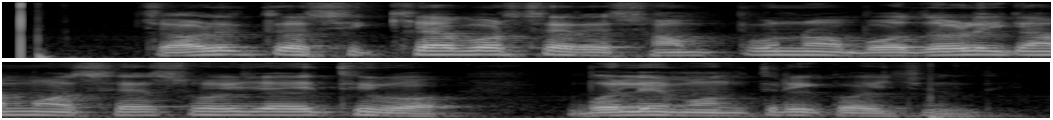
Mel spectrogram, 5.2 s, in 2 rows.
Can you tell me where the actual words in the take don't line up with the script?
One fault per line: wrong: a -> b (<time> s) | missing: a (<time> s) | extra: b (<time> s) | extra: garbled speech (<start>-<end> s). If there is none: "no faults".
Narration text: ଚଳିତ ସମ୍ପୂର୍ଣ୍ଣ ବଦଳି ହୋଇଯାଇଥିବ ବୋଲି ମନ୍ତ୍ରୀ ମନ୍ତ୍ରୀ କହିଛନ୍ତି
extra: ଶିକ୍ଷାବର୍ଷରେ (0.8 s)
extra: କାମ ଶେଷ (2.5 s)
missing: ମନ୍ତ୍ରୀ (4.7 s)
